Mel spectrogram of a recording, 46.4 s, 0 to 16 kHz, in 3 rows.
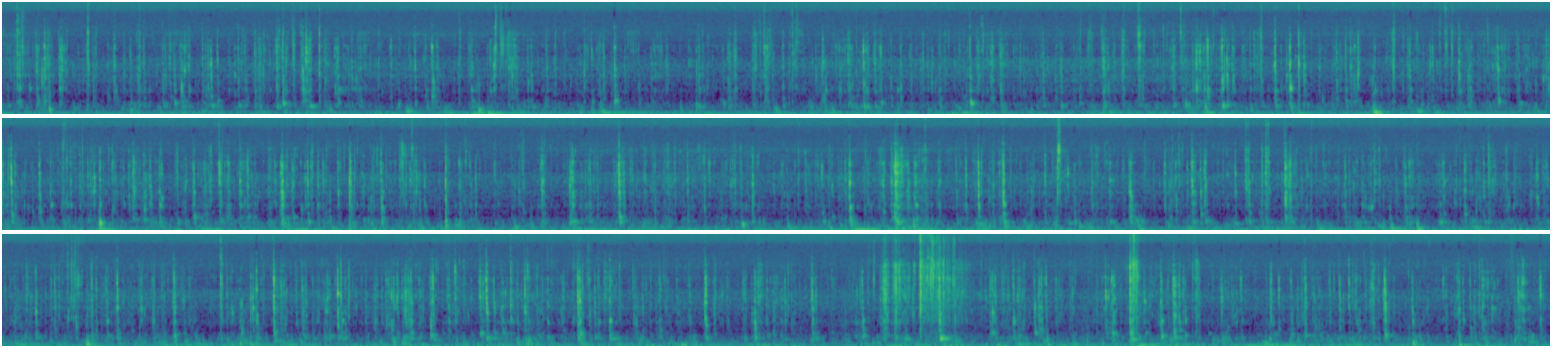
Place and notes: Utena, Lithuania, snowflakes on dried reed
first snowflakes falling on a single dried reed. contact microphones
24 November 2018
